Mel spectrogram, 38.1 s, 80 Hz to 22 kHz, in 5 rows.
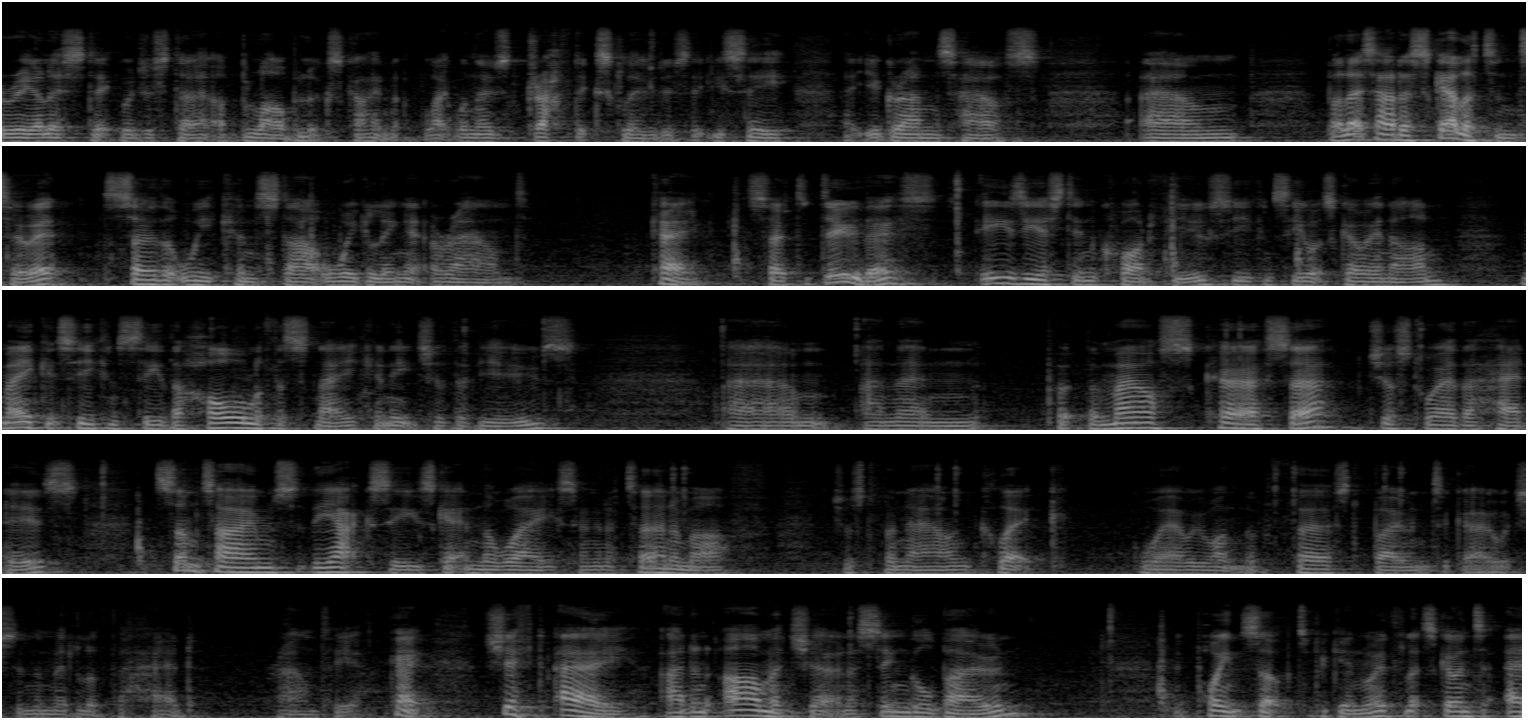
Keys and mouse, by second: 1.2 middle click, 12.9 ctrl+alt+q, 21.5-24.2 drag, 24.2-26.4 middle drag, 26.4-31.8 drag, 33.2 shift+a.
